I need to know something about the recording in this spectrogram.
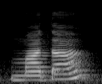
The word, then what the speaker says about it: मातृ: मातृ, माता, मात्र, केवल। उच्चारण में बहुत थोड़ा सा ही फर्क है मातृ और मात्र, लेकिन अर्थ में अंतर है।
